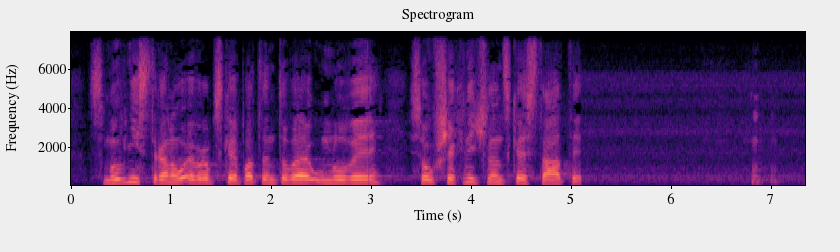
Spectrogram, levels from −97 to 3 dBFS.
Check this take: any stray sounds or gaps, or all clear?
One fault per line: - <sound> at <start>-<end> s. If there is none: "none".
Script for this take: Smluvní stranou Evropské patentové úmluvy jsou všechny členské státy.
- laugh at 6.3-7.2 s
